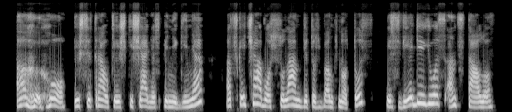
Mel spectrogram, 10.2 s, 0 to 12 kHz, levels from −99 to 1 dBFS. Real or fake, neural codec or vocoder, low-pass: real; none; 10.8 kHz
